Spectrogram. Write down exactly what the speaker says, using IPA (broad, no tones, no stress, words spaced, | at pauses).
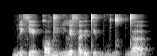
bisʲe kɔd ji̤lʲɐsɐɾʲu tʲubo̤d | dɐ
